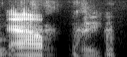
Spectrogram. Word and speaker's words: Nauru: So Leicester lineup, Arsenal wage bill, Man City training complex, and the GDP of Nauru, which I think is how you pronounce it. Hopefully the Nauru listeners can correct me. – All of the Nauru listeners. – I think that's right, actually. I think you pronounced it correct.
